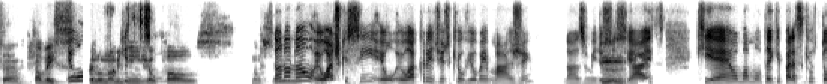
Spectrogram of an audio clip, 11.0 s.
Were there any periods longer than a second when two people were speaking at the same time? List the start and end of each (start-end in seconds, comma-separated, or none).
0.9-2.3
